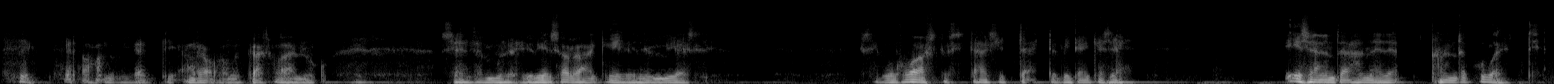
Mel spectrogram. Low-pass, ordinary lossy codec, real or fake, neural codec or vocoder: none; none; fake; codec, 24 kHz, 1.5 kbps, HILCodec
